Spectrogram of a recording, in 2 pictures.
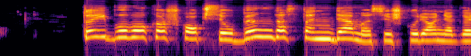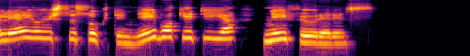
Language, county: Lithuanian, Alytus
